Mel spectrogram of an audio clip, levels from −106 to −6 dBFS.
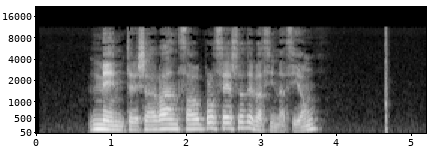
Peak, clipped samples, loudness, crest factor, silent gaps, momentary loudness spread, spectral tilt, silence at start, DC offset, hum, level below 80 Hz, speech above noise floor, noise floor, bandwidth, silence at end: -2 dBFS; under 0.1%; -22 LUFS; 22 dB; none; 23 LU; -5 dB/octave; 0.7 s; under 0.1%; none; -60 dBFS; 52 dB; -73 dBFS; 11.5 kHz; 0.5 s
